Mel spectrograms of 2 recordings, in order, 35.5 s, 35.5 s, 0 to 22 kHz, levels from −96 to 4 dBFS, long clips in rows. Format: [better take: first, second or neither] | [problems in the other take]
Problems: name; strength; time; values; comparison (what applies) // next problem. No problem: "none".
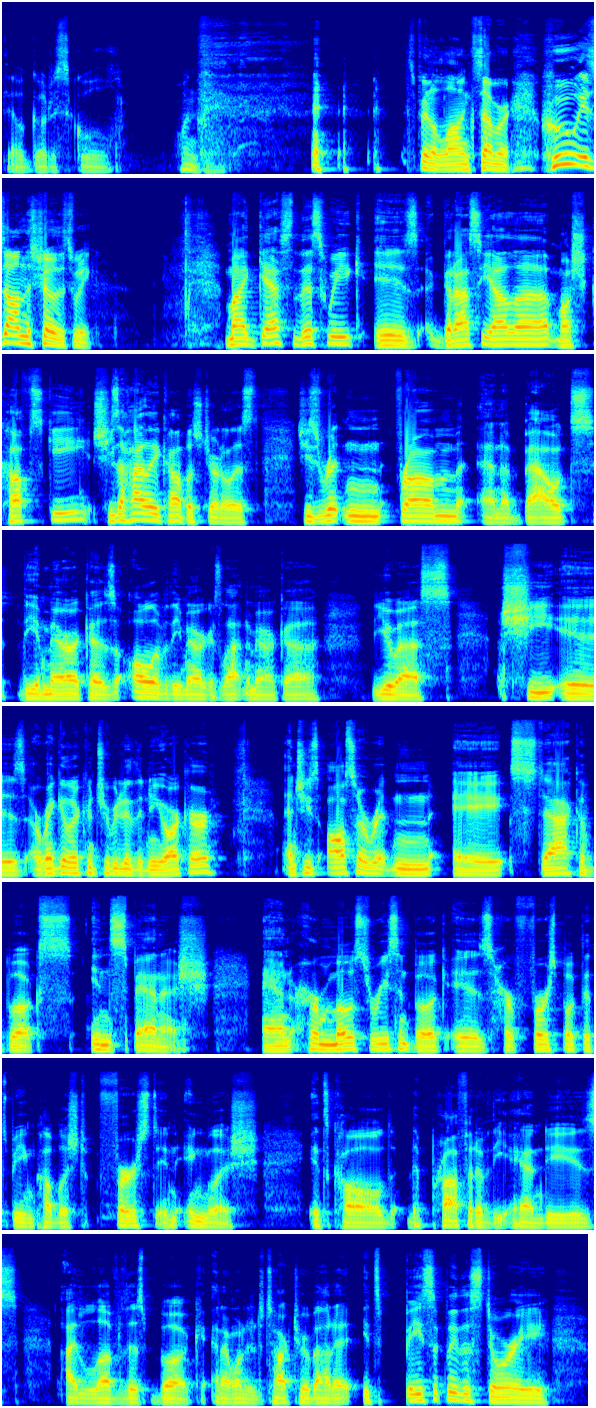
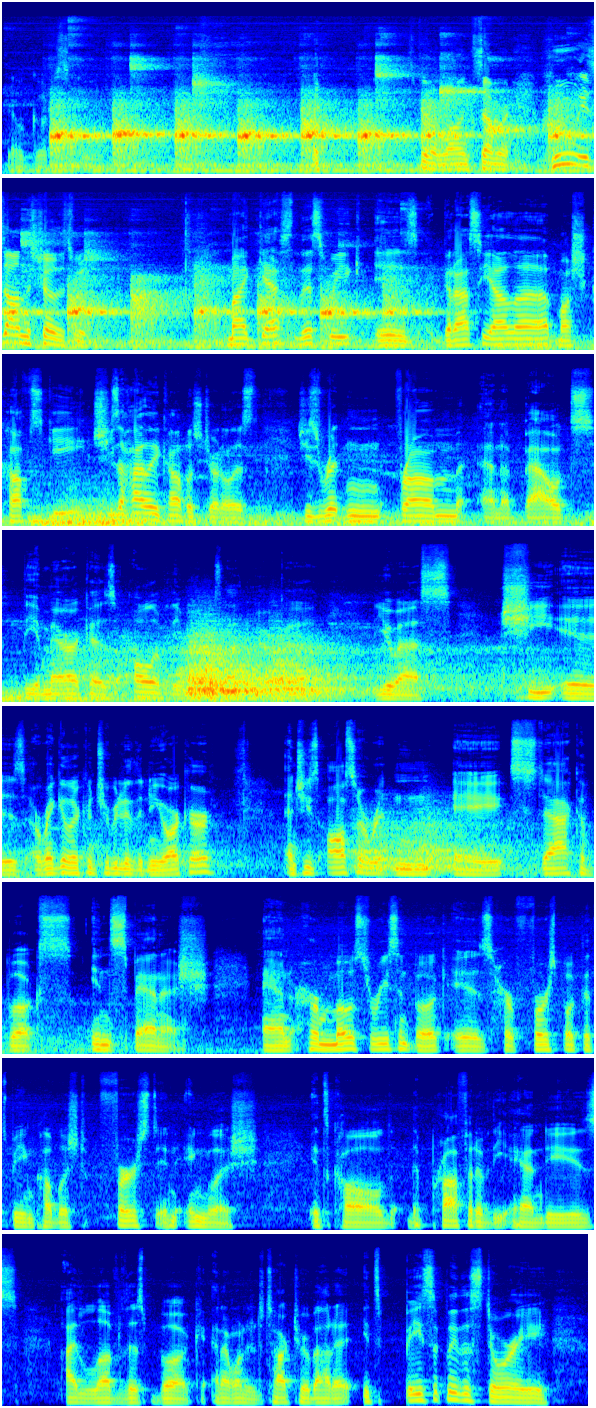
first | rain or running water; very loud; throughout; 2 dB above the speech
